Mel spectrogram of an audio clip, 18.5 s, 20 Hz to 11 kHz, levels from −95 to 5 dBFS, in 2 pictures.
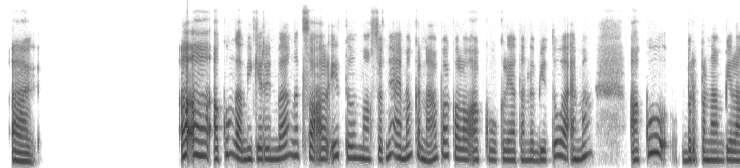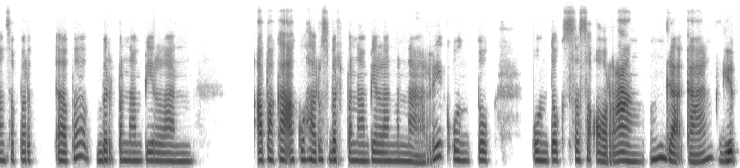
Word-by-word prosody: Eee. 160 -5 +3 1.8
Heeh, 275 -2 +7
aku 205 +9 0
ga 225 -8 +2
mikirin 200 0 +1
banget 255 +5 0
soal 205 -3 +3
itu. 230 -4 -1
Maksudnya 205 +5 -2
emang 230 +2 +2
kenapa 235 - 0
kalo 205 -6 0
aku 190 -1 -4
keliatan 185 -1 -2
lebih 180 +1 -2
tua? 260 -3 +1
Emang, 235 +11 -1 0.4
aku 315 - +1 0.2
berpenampilan 180 -1 -1
sepert 170 -2 -5 0.2
apa, 195 +9 0
berpenampilan 165 -2 -2 0.8
apakah 185 +1 +4
aku 185 +1 -4
harus 180 +2 0
berpenampilan 170 -2 0
menarik 160 - -1 0.2
untuk 170 0 -2 0.5
untuk 175 +1 0
seseorang? 160 -2 +1
Enggak 190 -5 +3
kan? 150 +8 +1
Gitu. 175 +2 +4
180 Hz, 105 wpm, -25 LUFS, 165-205 Hz, 1.8 s, Heeh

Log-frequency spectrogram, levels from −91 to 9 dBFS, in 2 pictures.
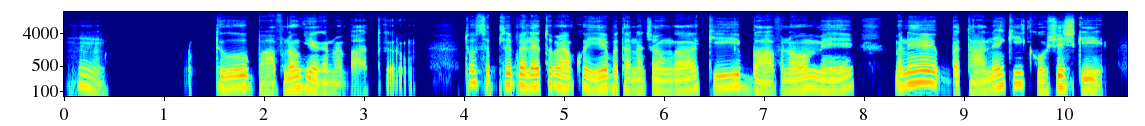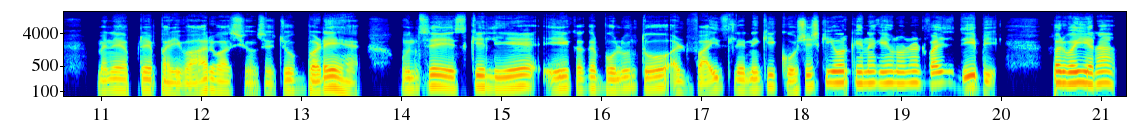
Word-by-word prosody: हुँ। 125 - -8 1.1
तो 135 +2 0
भावनाओं 110 +9 -1
की 130 - -2
अगर 95 -3 -2
मैं 90 -1 -10
बात - - -9
करूँ, - - -11 0.6
तो 180 - -3
सबसे 160 -2 -3
पहले 150 -2 +3
तो 160 +1 -3
मैं 145 -3 +2
आपको 130 +2 -2
ये 125 +2 +1
बताना 115 -3 -4
चाहूँगा 110 +1 -3
कि 140 +3 -2
भावनाओं 105 +6 -1
में 115 +1 -3 0.5
मैंने 185 +3 +3 0.2
बताने 105 +11 -2
की 170 0 -2
कोशिश 110 +8 +1
की। 115 0 0 0.6
मैंने 115 +2 0
अपने 115 0 -1
परिवारवासियों 95 +3 -1
से, - - -5
जो 110 0 -1
बड़े 115 +7 +6
हैं, 95 -4 -4 0.5
उनसे 125 +5 +1
इसके 140 +3 0
लिए 130 +3 +3 0.2
एक 125 +1 +1
अगर 125 +3 -1
बोलूँ 115 +4 +1
तो 120 0 +2 0.2
एडवाइज़ 100 +5 -1
लेने 110 +1 0
की 145 +5 -3
कोशिश 115 +9 +1
की, 185 - +1
और 185 0 +7
कहीं 175 - +2
न 180 0 +3
कहीं 175 0 +2
उन्होंने 180 0 +2
एडवाइज़ 180 0 +2
दी 280 +2 +6
भी। - - -2 0.6
पर 185 0 +7
वही 180 +1 +8
है 170 - +7
ना 180 0 +4
125 Hz, 160 wpm, -23 LUFS, 110-150 Hz, 1.1 s, वही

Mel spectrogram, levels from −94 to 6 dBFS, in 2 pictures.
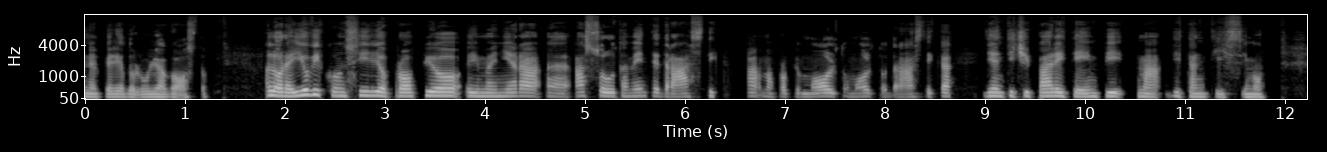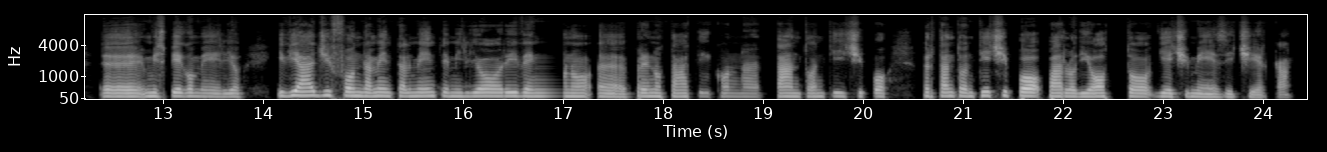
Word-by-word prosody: nel 125 -2 -2
periodo 125 0 -3
luglio, 115 +1 -2
agosto. 115 +1 -5 0.5
Allora 170 -4 +5
io 170 +7 +6
vi 210 -2 +1
consiglio 170 0 0
proprio 160 +2 +2
in 150 -1 -1
maniera, 150 +1 -2
ehm, 135 -3 -8
assolutamente 150 -1 -4
drastica 135 +3 -4 0.4
ma 130 -2 -10
proprio 130 +1 -10
molto, 135 +2 -4
molto 130 +1 -10
drastica, 125 +6 -6 0.3
di 155 +3 -3
anticipare 155 +1 +1
i 150 - +1
tempi, 140 +1 -1
ma 130 -2 -2
di 155 -2 -8
tantissimo. 120 -3 -5 0.5
Uhm, 140 -1 +3
mi 150 - +3
spiego 150 +3 +1
meglio: 135 -2 -2 0.3
i 160 - 0
viaggi 175 +1 +5
fondamentalmente 155 -1 +2
migliori 150 +1 +3
vengono, 145 -1 0
uhm, 130 -4 0
prenotati 140 -1 -1
con 135 -1 -8
tanto 140 -1 +1
anticipo, 140 0 -1 0.3
per 155 - -1
tanto 155 0 +2
anticipo, 160 +1 +5
parlo 140 -1 +3
di 135 +1 +1
8-10 135 0 +2
mesi 120 -3 -1
circa. 105 -4 -4
145 Hz, 120 wpm, -29 LUFS, 130-155 Hz, 0.5 s, io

